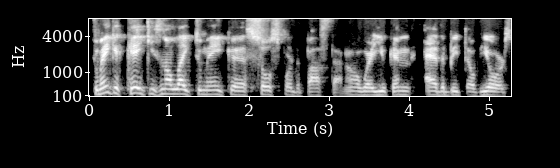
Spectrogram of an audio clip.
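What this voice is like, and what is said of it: Italian accent. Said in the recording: “two Italians talking about this because apart from the accent”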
